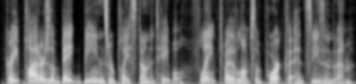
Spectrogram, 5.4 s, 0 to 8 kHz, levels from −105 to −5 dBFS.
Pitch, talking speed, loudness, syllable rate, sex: 160 Hz, 225 wpm, -20 LUFS, 5.5 syllables/s, female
